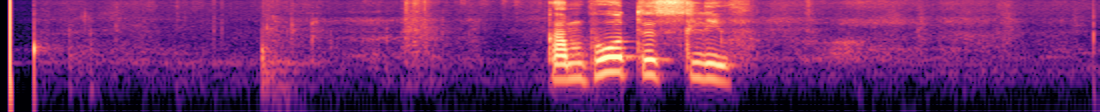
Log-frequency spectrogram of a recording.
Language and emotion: Russian, neutral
